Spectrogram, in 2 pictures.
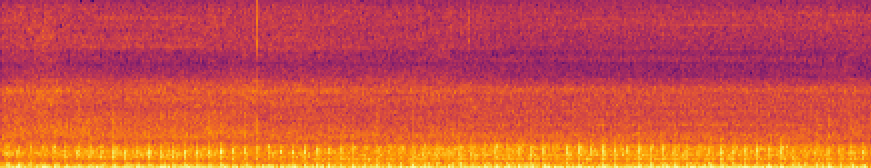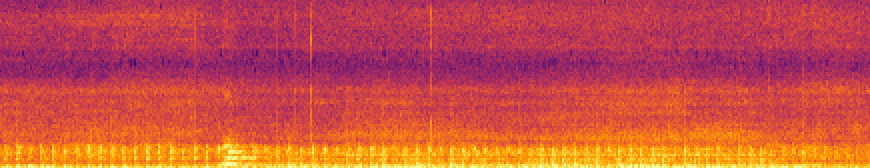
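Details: Speed Queen TR washer running: steady, uneven knocking, clanking and rattling during operation, caused by play in the drive pulley after the pulley nut loosened on the shaft.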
